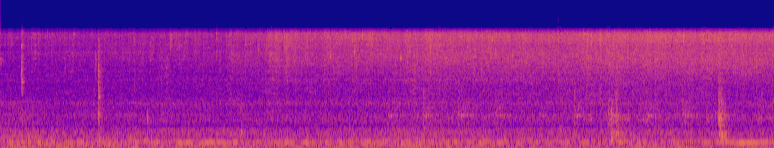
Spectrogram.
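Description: Ginger-garlic-green chilli paste sizzling steadily in hot oil in a pan, the sizzle growing a little brighter about four seconds in, with a few light knocks of a spoon stirring it.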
